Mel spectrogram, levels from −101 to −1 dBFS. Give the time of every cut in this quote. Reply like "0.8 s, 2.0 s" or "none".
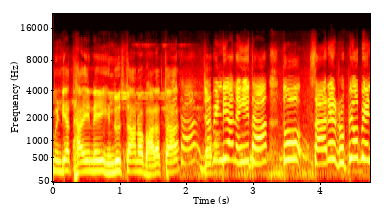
2.1 s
